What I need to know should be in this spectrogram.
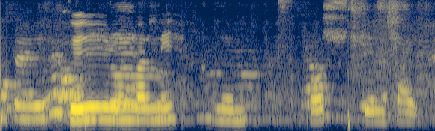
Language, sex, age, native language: Icelandic, male, 10, Icelandic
